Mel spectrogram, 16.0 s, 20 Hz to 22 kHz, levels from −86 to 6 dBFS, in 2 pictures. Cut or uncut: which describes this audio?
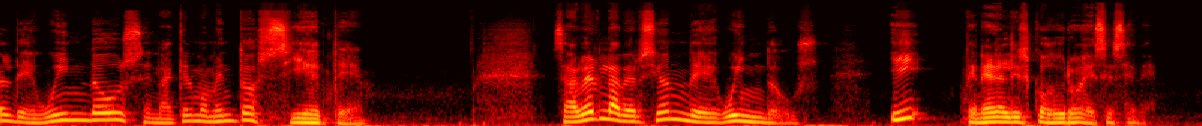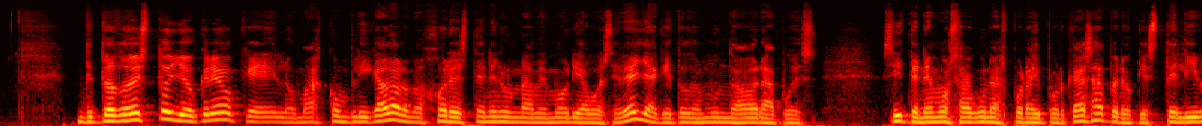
cut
